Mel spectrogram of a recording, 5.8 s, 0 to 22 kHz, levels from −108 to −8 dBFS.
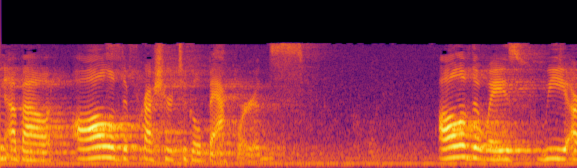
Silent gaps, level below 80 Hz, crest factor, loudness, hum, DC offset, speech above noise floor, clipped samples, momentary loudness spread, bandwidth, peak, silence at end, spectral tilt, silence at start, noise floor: none; -52 dBFS; 18 dB; -18 LUFS; none; under 0.1%; 21 dB; under 0.1%; 18 LU; 8 kHz; 0 dBFS; 0 s; -4.5 dB/octave; 0 s; -40 dBFS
